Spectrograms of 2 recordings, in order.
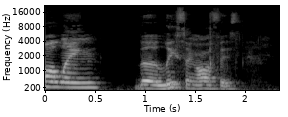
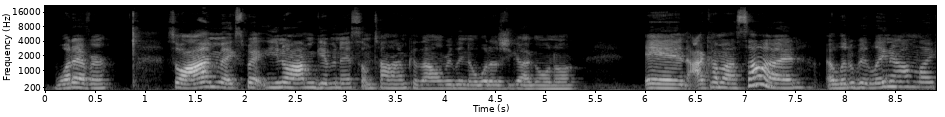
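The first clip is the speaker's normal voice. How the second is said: usual speaking voice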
